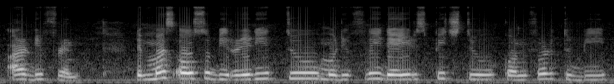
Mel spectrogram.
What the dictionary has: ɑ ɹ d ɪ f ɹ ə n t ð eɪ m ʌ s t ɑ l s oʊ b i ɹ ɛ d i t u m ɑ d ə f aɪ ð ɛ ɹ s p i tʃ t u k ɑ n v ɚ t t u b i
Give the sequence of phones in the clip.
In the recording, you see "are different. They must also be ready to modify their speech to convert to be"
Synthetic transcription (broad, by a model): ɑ ɹ d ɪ f ɹ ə n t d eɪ m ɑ s t ɑ l s oʊ b i ɹ ɛ d i t u m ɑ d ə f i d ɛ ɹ s p i tʃ t u k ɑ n f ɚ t t u b i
